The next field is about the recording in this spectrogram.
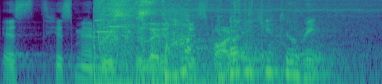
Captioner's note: object smashes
